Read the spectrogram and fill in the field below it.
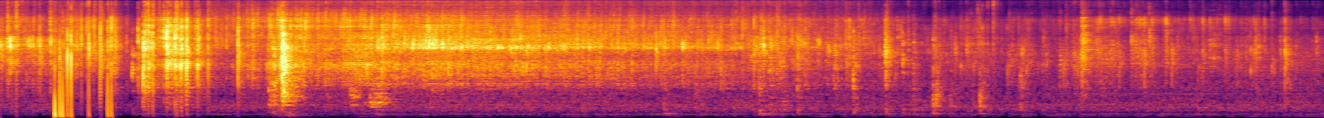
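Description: Dried red chilies and curry leaves sizzle as they temper in hot oil, a steady crackling fry with a few sharp pops and stirring clinks near the start, then settling into a gentle hiss.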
